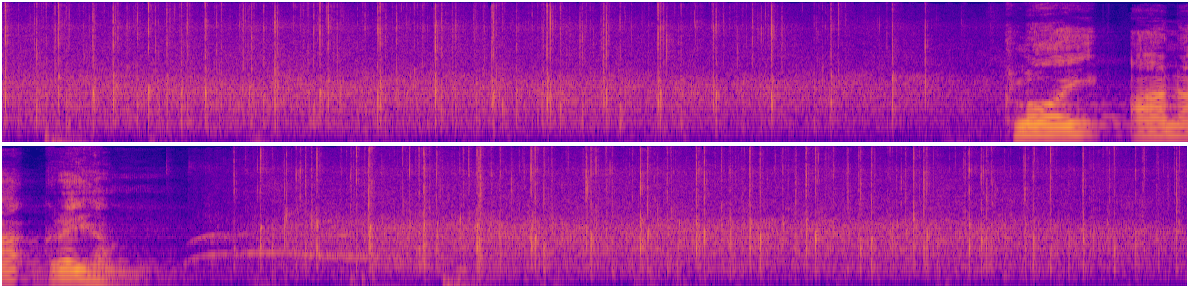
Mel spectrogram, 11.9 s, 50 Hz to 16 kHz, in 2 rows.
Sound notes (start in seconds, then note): 0.0 audience applauding; 6.9 audience applauding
